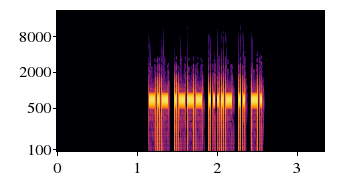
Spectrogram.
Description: Morse code, heard as a keyed tone, about 44 wpm, 700 Hz. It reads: KJ4IN
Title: USA Call Signs 45wpm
